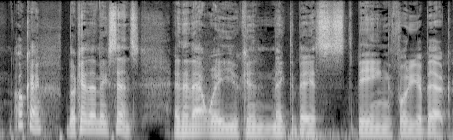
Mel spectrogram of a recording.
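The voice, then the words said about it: Briefly slips into a put-on accent. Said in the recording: “I don't know why I went into that accent”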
